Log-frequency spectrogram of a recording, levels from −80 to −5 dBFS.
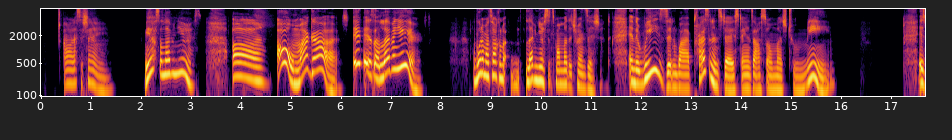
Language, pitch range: English, 140-205 Hz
